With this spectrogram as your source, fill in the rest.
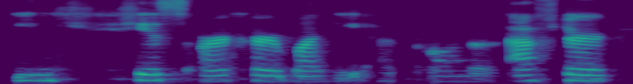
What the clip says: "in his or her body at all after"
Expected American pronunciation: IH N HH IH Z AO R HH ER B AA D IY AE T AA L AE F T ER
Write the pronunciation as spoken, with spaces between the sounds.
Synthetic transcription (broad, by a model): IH N HH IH S AO R HH ER B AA D IY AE T AA L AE F T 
